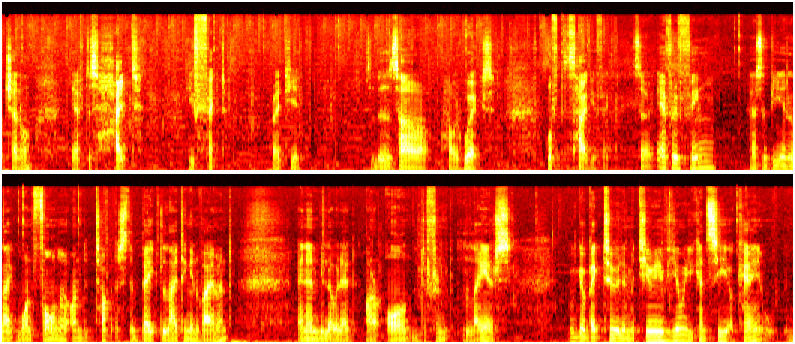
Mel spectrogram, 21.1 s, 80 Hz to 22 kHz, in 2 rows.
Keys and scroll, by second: 6.8 alt+7, 18.4 m.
